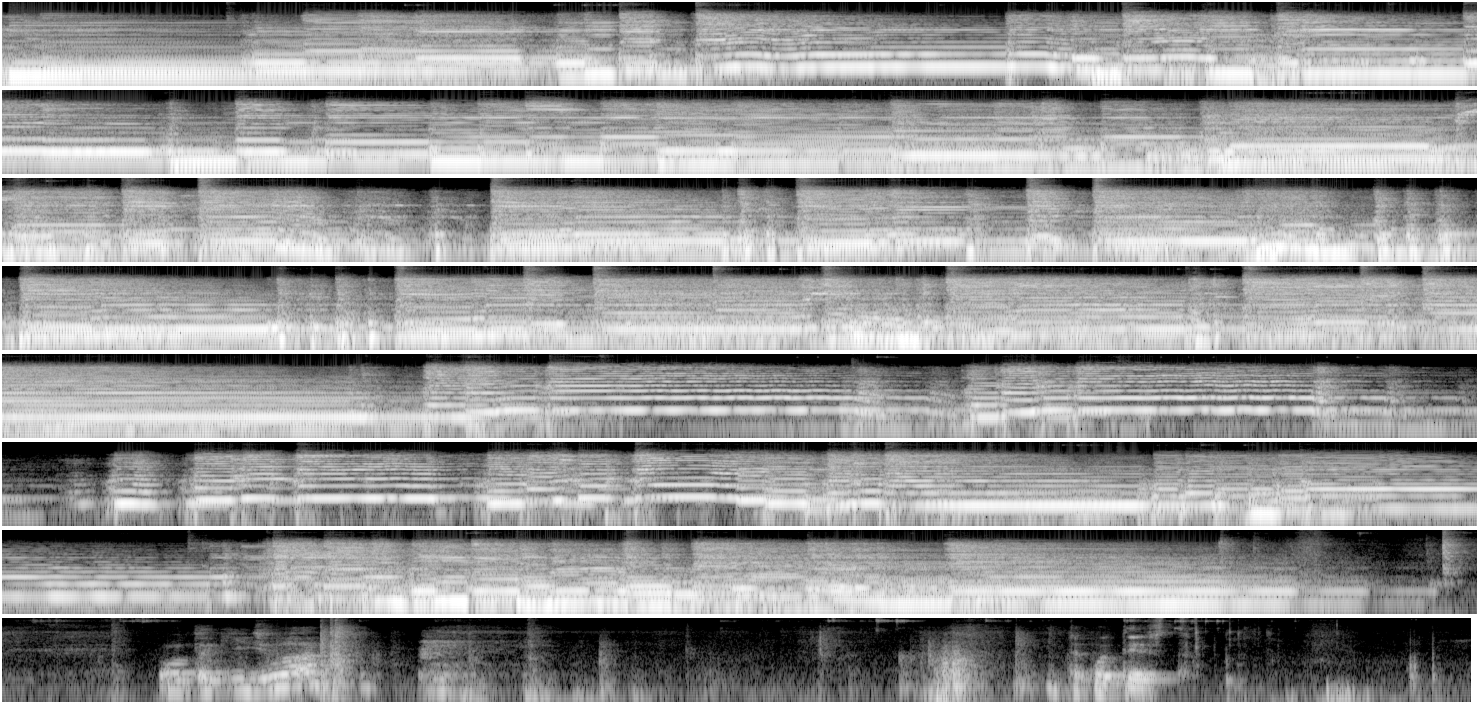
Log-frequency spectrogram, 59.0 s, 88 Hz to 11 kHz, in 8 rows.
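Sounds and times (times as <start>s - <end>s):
electric guitar lead playing: 0.0s - 52.0s.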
